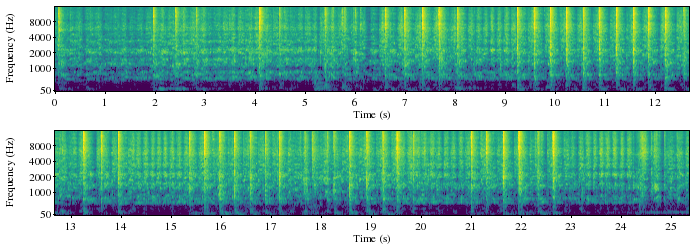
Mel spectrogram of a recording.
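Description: Yogurt being mixed with Danone in a bowl, a utensil scraping in rapid rhythmic strokes against the bowl, close and fairly loud, with bursts of quick regular scrapes.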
